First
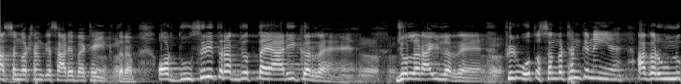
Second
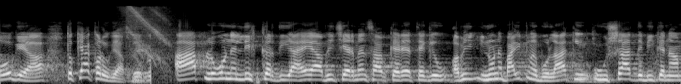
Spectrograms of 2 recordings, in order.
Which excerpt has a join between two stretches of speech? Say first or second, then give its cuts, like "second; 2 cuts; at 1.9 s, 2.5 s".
second; 1 cut; at 1.5 s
